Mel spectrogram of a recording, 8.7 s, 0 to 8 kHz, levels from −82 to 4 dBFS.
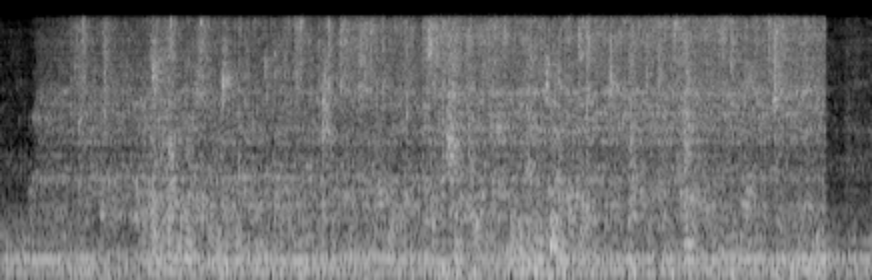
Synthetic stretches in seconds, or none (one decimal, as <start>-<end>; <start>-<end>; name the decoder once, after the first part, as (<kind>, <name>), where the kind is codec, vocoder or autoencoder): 0.0-8.7 (vocoder, HiFi-GAN)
